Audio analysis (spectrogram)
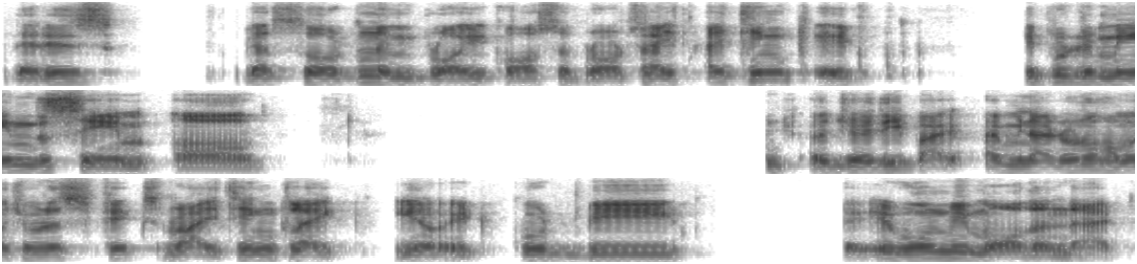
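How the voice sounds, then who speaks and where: A man speaking as a company executive in unscripted business Q&A, halting and often restarting his phrases, on a conference call. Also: medium pitch. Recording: dull, lo-fi conference call audio.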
